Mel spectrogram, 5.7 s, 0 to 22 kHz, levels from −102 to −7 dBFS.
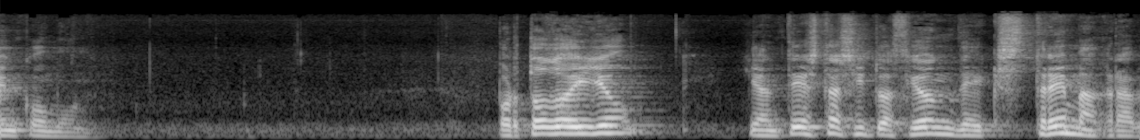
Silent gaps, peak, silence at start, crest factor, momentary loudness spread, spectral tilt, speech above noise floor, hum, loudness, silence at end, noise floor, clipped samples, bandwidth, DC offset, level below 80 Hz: none; -8 dBFS; 0 s; 20 dB; 16 LU; -4.5 dB/octave; 36 dB; none; -26 LUFS; 0 s; -62 dBFS; under 0.1%; 15 kHz; under 0.1%; under -90 dBFS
